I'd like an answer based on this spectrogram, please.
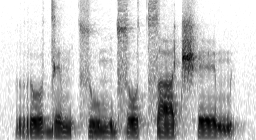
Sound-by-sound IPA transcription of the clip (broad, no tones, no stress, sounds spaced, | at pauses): r ʊ d e m t͡s u m d͡z o t͡s a t͡ʃʰ e m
